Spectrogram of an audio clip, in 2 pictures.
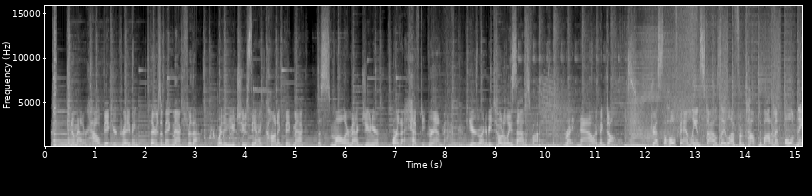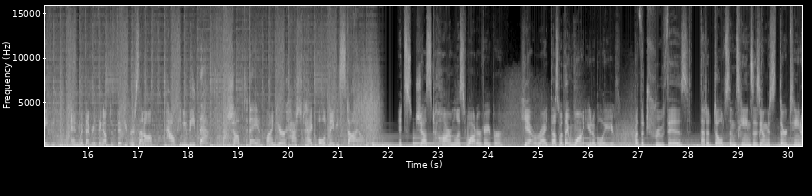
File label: commercial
